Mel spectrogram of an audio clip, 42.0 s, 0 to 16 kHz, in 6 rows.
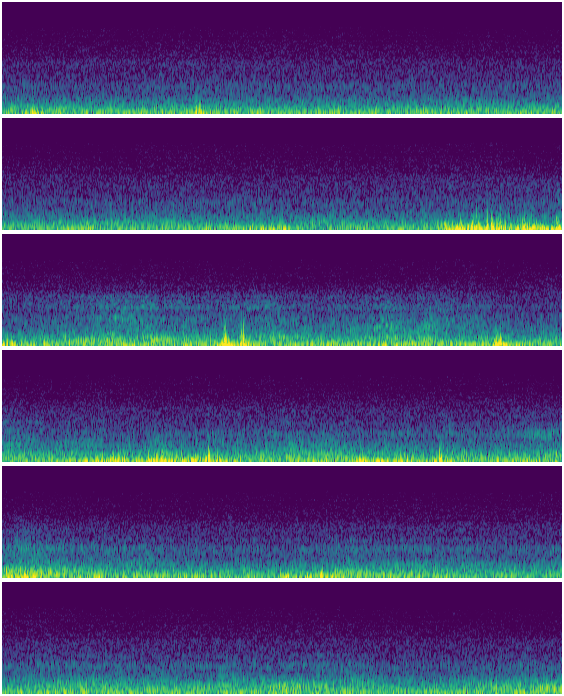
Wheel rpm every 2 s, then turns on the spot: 0, 0, 0, 0, 0, 0, 0, 0, 0, 0, 0, 0, 0, 0, 0, 0, 0, 0, 0, 0, 0.
none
